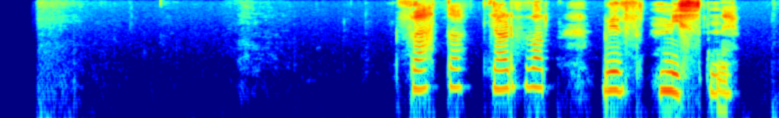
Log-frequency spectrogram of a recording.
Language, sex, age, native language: Icelandic, female, 6, Icelandic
